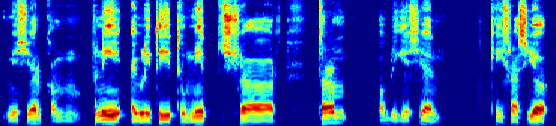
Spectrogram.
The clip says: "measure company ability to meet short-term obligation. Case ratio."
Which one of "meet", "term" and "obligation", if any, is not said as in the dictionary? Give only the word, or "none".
obligation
